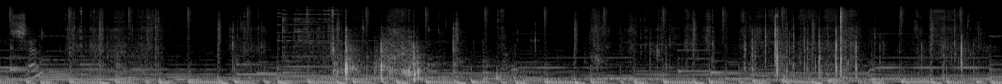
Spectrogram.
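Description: Background music with held notes and a moving bass line, over light rustling of tissue paper and cardboard packaging and small knocks as a box is unpacked.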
